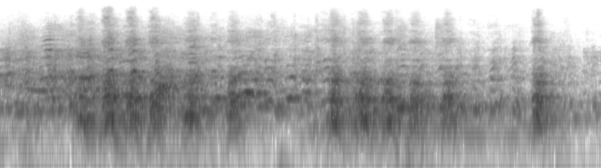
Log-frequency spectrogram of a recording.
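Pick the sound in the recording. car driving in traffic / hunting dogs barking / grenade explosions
hunting dogs barking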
